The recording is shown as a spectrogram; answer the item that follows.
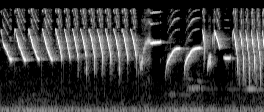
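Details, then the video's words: A canary's long, forceful lure song to make other canaries respond: a fast chain of steeply falling notes, a few looping whistles and chirps, then another rapid rolling phrase. "Langsung Respon Burung Kenari Kondisi Apa Saja Dengan Pancingan Kenari Nembak Panjang Keras Ini"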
